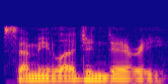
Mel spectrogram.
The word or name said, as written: semilegendary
